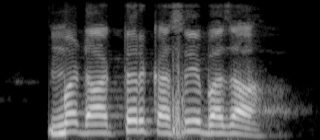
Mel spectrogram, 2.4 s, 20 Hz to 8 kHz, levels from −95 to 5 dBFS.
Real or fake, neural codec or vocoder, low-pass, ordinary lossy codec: real; none; 7.2 kHz; Opus, 32 kbps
